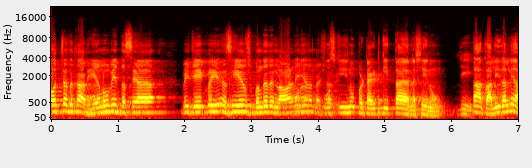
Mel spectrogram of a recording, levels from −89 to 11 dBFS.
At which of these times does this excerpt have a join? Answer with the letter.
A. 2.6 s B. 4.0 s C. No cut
B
